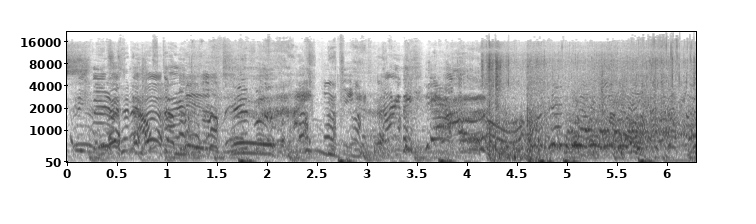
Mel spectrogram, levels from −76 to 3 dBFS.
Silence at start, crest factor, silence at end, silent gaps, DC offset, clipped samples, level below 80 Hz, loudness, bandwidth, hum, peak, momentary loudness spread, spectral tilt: 0 s; 18 dB; 0 s; none; under 0.1%; under 0.1%; -30 dBFS; -18 LUFS; over 20 kHz; none; -2 dBFS; 5 LU; -2.5 dB/octave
